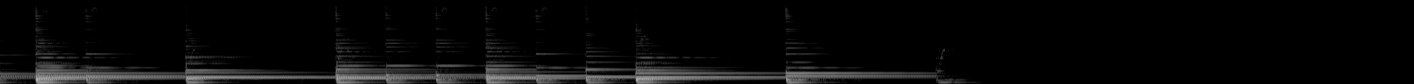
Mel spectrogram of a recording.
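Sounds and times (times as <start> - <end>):
ukulele: 0.0 - 9.3.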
